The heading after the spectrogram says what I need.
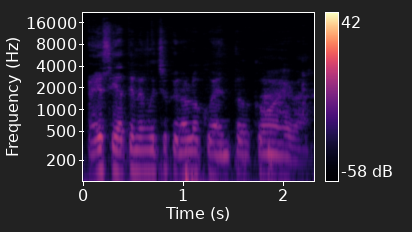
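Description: A man's voice: mid-range voice, a little fast, slightly rough. A man telling a long joke in a casual chat, acting out characters and sound effects. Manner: animated storyteller, acts out characters and sound effects. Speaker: podcast guest telling jokes.

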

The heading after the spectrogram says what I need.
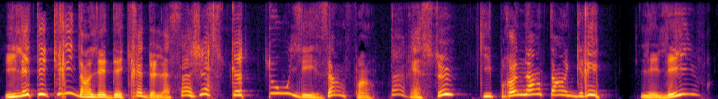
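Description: A woman voicing a gentle, wise little female marmot who consoles with sighs. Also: high voice, huge pitch swings, a little slow, no room sound, studio quality, full character voice. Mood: consoling. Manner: consoling, sighing. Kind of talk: storybook drama.

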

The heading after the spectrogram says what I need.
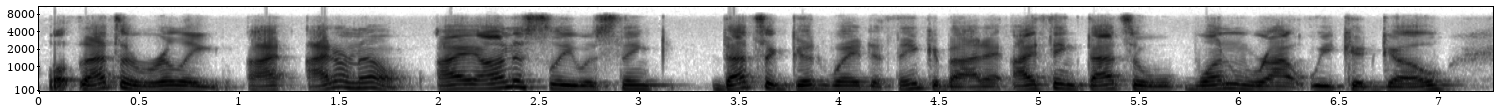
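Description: A man hosts a relaxed podcast chat and talks in a loose, rambling way, often restarting his sentences. His voice is mellow and dark. The audio is dull and lo-fi. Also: a little high, normal speed, few pauses. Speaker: podcast host.

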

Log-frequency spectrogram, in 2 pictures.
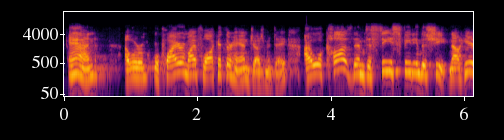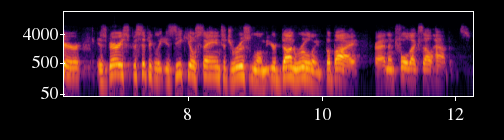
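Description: A man's voice: high-pitched, lively intonation, moderate pace, lo-fi sound. A male pastor preaching a sermon in a conversational way, reading scripture aloud and often checking in with "right?".

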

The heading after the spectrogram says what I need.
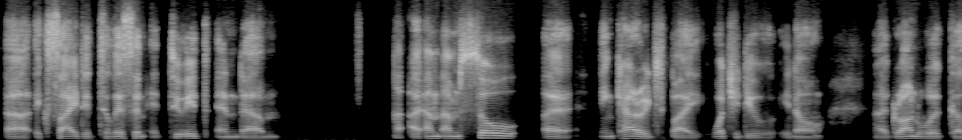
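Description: Zambian man, thirties, podcast guest on video call, low and earnest, muffled sound. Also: fairly bright tone, no room sound. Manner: earnest, measured, hesitant with fillers. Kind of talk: remote interview over video call.

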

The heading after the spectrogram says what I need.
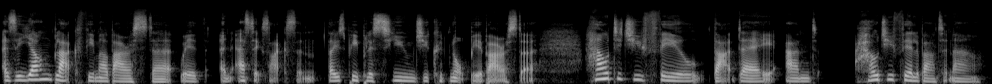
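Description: A woman hosting an interview podcast, reading introductions and putting questions in a measured, articulate way. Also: sits low, animated.

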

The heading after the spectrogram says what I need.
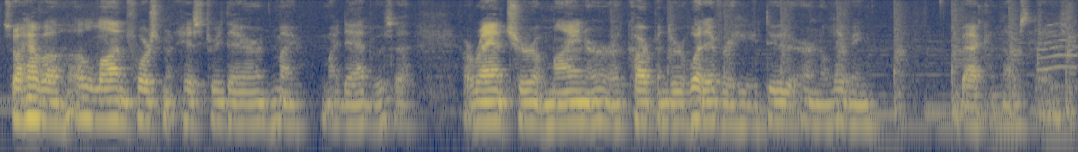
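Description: Man, seventies, low pitch, Western American accent, halting storyteller, interview recollections. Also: level tone, darkish tone, soft background music, poor audio. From Utah, USA. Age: 70s. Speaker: interview guest, cowboy poet. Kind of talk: reminiscing in an interview.

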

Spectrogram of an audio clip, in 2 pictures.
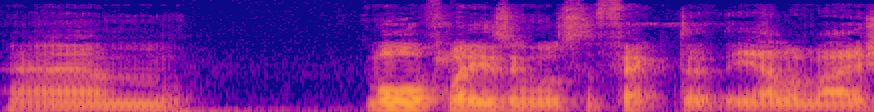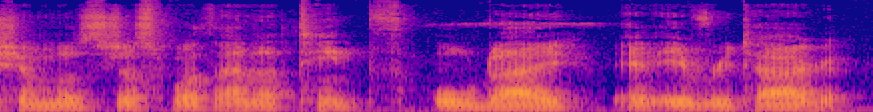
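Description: A man's voice: deep voice, completely flat delivery, normal speed. A man chatting casually as host, rambling through technical details and swearing now and then. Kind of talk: casual chat.

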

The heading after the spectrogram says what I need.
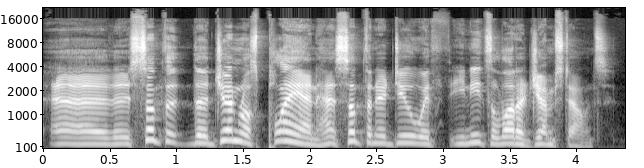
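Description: A man's voice: high voice, expressive, quick pace, a bit bright, dry recording, studio quality. A man voicing a friendly female village trader in a tabletop game, informal and hesitant. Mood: helpful, hesitant.

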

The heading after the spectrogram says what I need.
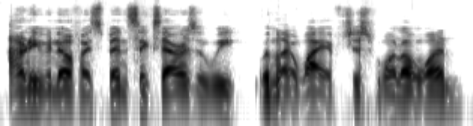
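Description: A podcast co-host with a lowish voice speaks quickly in a steady tone, sounding nasal and congested from a cold. He's laid-back and rambling, cursing casually and laughing frequently. The recording is echo-free.

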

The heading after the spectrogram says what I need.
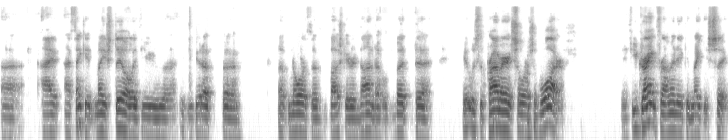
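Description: A male author appearing as a guest recounts history off the cuff, speaking haltingly and deliberately with many pauses and hesitations. His voice sits fairly low and his intonation stays mostly even. The recording quality is rough.

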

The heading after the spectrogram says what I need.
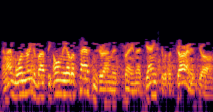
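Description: Tough, confident male adventurer played by a man, quick-talking, 1940s radio drama, phone-thin sound. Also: medium pitch, big pitch swings, lightly acted. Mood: wry, confident. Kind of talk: 1940s radio serial acting. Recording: noisy, tinny old radio recording.

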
